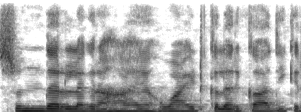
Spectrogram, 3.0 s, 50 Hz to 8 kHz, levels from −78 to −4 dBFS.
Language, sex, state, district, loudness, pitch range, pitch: Hindi, male, Bihar, Supaul, -18 LUFS, 145-150 Hz, 150 Hz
